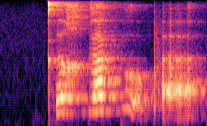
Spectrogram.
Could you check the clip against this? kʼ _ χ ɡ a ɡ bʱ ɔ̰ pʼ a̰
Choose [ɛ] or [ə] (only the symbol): ə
